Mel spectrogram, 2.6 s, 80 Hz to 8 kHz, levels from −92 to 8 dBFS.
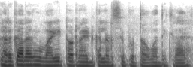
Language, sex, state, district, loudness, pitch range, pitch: Hindi, male, Bihar, Lakhisarai, -18 LUFS, 115-130 Hz, 120 Hz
